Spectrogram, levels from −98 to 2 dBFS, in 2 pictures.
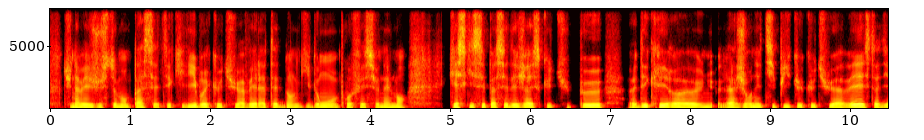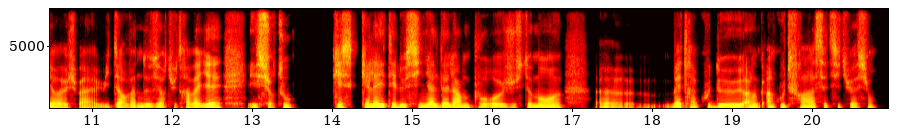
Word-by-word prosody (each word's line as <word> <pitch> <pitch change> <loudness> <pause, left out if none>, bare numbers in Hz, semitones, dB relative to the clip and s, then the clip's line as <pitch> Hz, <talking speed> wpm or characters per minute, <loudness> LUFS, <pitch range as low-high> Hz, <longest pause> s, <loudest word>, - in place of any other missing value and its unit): tu 80 - -3
n'avais 75 0 +4
justement 85 +1 -1
pas 100 +4 0
cet - - -2
équilibre 105 -5 0
et 75 - +1
que 80 - -5
tu 70 -1 -2
avais 80 +7 +1
la 75 -4 0
tête - - -2
dans 75 - -1
le 70 - -2
guidon 80 +2 -1
professionnellement, 75 +2 -1 0.5
qu'est-ce 145 +1 +4
qui 125 - 0
s'est 105 - +2
passé 95 -2 +1
déjà? 85 +2 +2
Est-ce 90 - +1
que - - -4
tu - - -12
peux, 110 0 +2 0.3
heu, 70 - +1
décrire, 90 +5 +2
heu, 75 -2 +4
une 80 +2 -2
la 70 -1 0
journée 80 +2 +1
typique, 95 +3 -3
heu, 80 - +1
que - - -4
tu 80 - -2
avais? 115 - +5
C'est-à-dire, 85 - 0
heu, 70 -1 -1
je 70 - -6
sais - - -9
pas, - - -2
8:00-22:00, 80 +2 -1
tu - - -10
travaillais 125 - +3 0.3
et - - -1
surtout 155 0 +2 0.5
qu'est-ce 155 -3 +3
quel 125 0 +2
a - - +5
été 125 +4 +2
le 105 -5 +1
signal 110 +4 +3
d'alarme 105 +4 +2
pour, 90 -5 -1
heu, - - -1
justement, 95 +2 0
heu, - - -7 0.5
heu, 70 0 -5 0.4
mettre 110 +2 -1
un 90 - -1
coup 110 - -7
de 85 -4 +2
un 90 0 +2 0.2
un 90 - 0
coup 100 - -2
de - - -1
frein 100 -2 0
à - - +1
cette - - -2
situation? 80 +2 -5
85 Hz, 200 wpm, -25 LUFS, 80-105 Hz, 0.5 s, avais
